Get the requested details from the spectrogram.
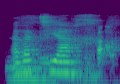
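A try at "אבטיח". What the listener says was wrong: Avatiach. c'est un chet, donc on doit bien entendre avatiach.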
